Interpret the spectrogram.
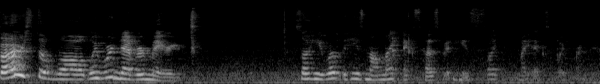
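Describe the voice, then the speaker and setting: The woman's voice sits at a high pitch. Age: 20s. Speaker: YouTuber. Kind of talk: casual chat.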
